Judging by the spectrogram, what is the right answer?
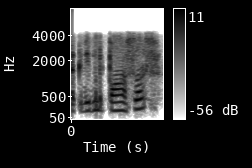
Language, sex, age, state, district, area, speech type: Kashmiri, male, 30-45, Jammu and Kashmir, Bandipora, rural, conversation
